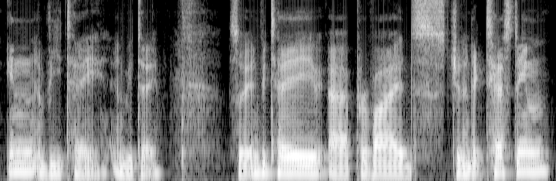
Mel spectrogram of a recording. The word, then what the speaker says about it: Invitae: And you can see it's pronounced Invitae.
